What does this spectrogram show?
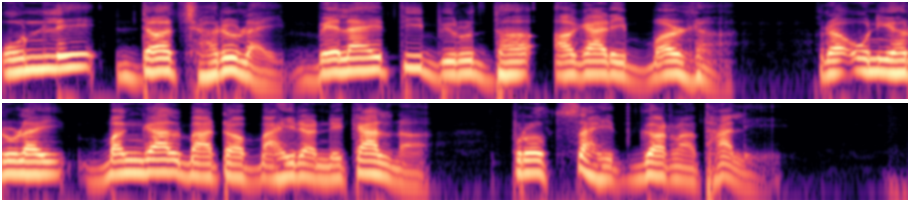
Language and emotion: Nepali, neutral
